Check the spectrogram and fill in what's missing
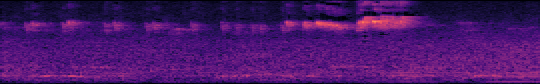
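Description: Tropical kingbird giving a brief, high, sputtering twitter that rises to a sharp burst, over faint rapid high chips and a steady background hiss.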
